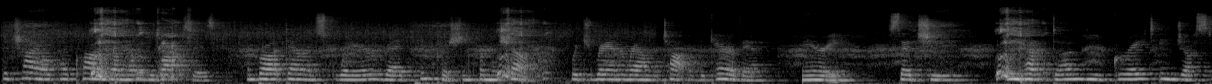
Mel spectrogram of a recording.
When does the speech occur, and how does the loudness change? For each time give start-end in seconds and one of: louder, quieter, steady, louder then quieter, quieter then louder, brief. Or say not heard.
0.0-12.0 steady.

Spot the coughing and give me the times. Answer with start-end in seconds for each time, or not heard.
0.1-2.0, 4.2-5.5, 9.2-10.5.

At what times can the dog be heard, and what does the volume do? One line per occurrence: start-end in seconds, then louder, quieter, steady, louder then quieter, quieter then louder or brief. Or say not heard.
not heard.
